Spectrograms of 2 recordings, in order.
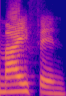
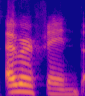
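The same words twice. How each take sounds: First: MY stressed in "my friend". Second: OUR stressed in "our friend". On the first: Reader correcting herself about whose friend he was, MY stressed. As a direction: lean on the word MY. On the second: Reader sharing the lost friend with others, OUR stressed. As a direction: lean on OUR to correct "my". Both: Real, not acted. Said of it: "but it was our friend".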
